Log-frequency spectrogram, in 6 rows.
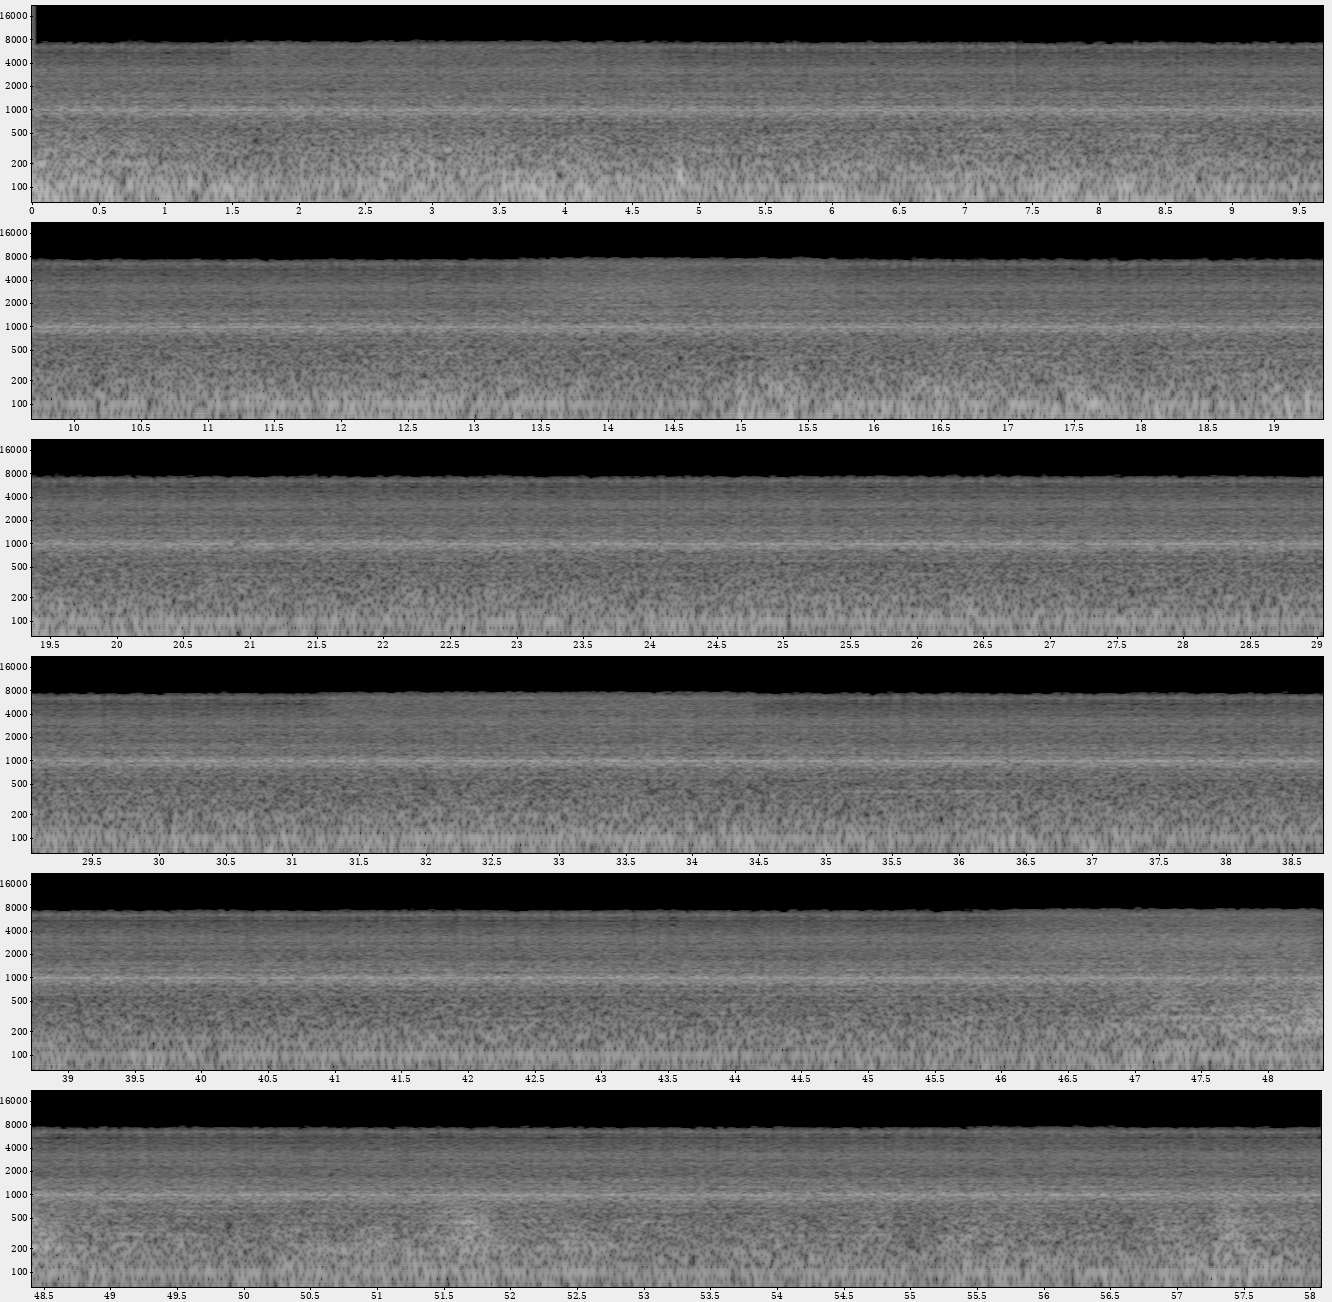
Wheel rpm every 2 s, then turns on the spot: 0, 0, 0, 0, 0, 0, 0, 0, 0, 0, 0, 0, 0, 0, 0, 0, 0, 0, 0, 0, 0, 0, 0, 0, 0, 0, 0, 0, 0.
none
